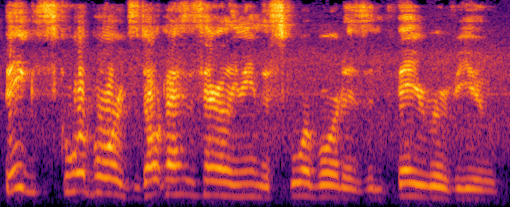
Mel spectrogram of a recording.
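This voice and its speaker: A young man co-hosting a casual sports podcast, chatty and quick with jokes and side remarks. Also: high voice, bright, forceful tone, slight background noise, poor audio. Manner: chatty, jokey interjections. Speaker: podcast co-host.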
